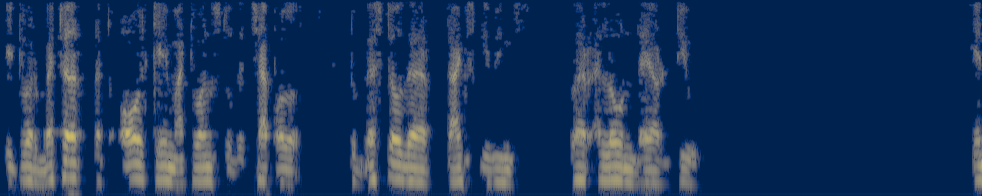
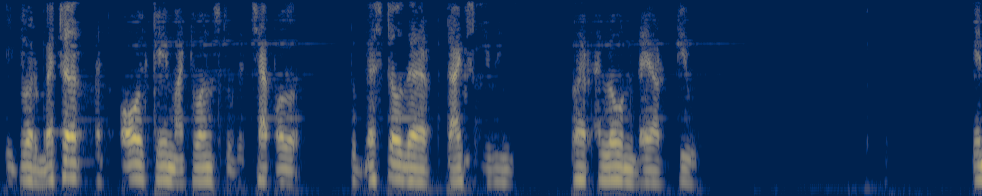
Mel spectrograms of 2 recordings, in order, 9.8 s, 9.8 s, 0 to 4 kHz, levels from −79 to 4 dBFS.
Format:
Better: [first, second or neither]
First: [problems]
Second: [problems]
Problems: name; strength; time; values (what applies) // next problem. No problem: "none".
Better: first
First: none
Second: noise reduction (neural mask model DeepFilterNet 3)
